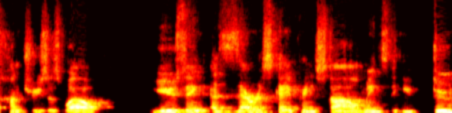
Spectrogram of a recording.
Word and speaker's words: xeriscaping: trend number three is xeriscaping now this is spelt with an x so x e r i escaping and this is actually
